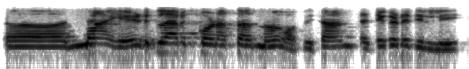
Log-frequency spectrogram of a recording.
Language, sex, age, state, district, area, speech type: Goan Konkani, male, 60+, Goa, Bardez, rural, conversation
